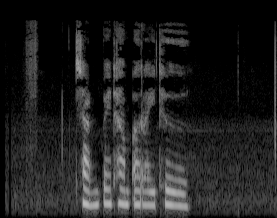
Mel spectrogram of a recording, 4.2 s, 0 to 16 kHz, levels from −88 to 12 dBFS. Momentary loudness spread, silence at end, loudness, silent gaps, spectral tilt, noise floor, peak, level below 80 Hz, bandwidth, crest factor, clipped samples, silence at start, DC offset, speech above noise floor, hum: 23 LU; 1.35 s; -24 LUFS; none; -3.5 dB/octave; -58 dBFS; -6 dBFS; -76 dBFS; 11.5 kHz; 22 dB; under 0.1%; 0.4 s; under 0.1%; 34 dB; none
